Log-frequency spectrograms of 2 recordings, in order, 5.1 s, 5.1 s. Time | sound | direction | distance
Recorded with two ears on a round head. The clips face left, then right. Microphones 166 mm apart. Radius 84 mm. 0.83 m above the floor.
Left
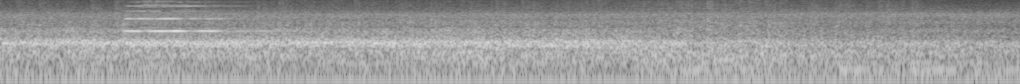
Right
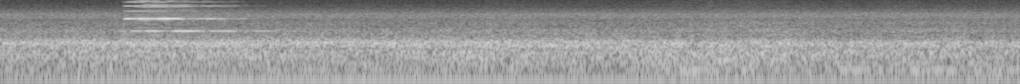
0.6 | a squeak | 80° right | 1.4 m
